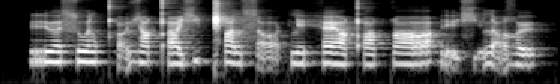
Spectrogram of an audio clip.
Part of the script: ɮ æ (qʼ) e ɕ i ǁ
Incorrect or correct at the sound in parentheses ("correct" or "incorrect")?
correct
